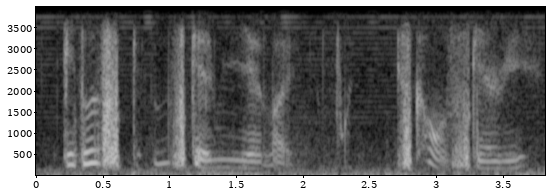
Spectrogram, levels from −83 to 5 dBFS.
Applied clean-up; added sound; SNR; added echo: none; Wind; 15 dB; none.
